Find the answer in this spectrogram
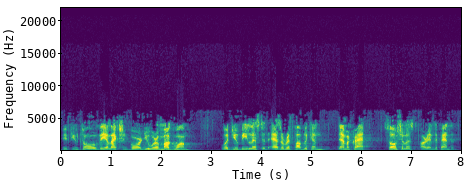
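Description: A man's voice: high-pitched, expressive, normal speed. A man hosting an old-time radio quiz show in a folksy, hesitant, avuncular manner. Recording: muffled old radio recording, reverberant, faint noise.

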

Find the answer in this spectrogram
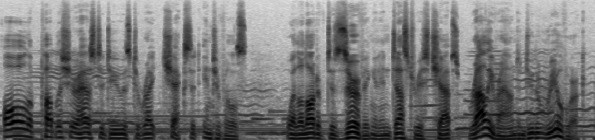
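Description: An actor playing an idle, chummy young upper-class gentleman, narrating a radio drama in breezy, wordy old-fashioned slang. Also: on the low side, expressive, a little fast, lightly acted. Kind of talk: scripted first-person radio drama narration. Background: music.

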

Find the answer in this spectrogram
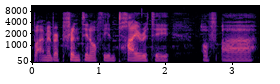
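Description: A man co-hosting a gaming podcast, casually walking through game events in a conversational, slightly halting way. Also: medium pitch, monotone, muffled recording. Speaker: podcast co-host. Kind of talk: casual game walkthrough chat.

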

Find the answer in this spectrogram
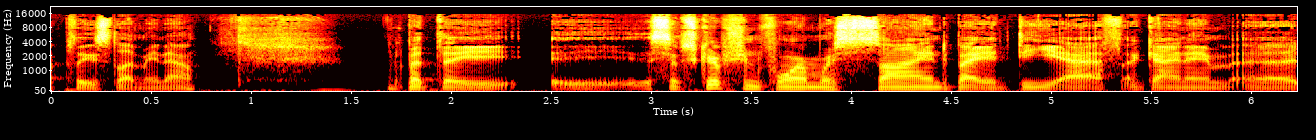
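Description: A man's voice: deep voice, a bit bright, dry recording, clean studio sound. An American man hosting a podcast, chatting casually through a recap. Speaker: podcast host.

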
